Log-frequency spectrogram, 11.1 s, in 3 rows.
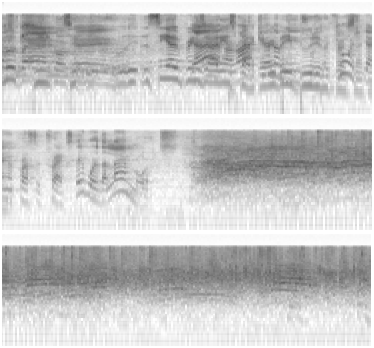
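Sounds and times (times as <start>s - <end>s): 
speech: 0.0s - 6.9s
comedy club audience applauding: 5.6s - 11.0s.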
